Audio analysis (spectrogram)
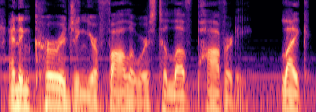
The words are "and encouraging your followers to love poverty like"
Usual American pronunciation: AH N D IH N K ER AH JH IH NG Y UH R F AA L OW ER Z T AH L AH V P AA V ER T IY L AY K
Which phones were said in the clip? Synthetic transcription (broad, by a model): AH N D IH N K ER AH JH IH NG Y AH R F AA L OW ER Z T AH L AH V P AA V ER T IY L AY K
